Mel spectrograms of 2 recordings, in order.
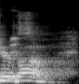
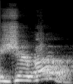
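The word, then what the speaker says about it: Girbaud: How would you pronounce it? Gerbaud. Yeah, Mr. World Traveler. Gerbaud.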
